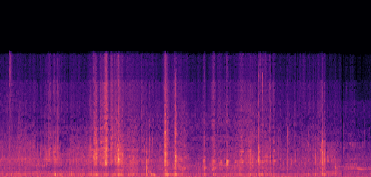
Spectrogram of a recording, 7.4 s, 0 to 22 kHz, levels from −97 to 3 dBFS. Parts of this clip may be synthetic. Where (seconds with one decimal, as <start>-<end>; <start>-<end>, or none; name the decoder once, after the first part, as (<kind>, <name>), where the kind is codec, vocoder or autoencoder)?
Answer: 0.7-1.4 (vocoder, BigVGAN v2)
